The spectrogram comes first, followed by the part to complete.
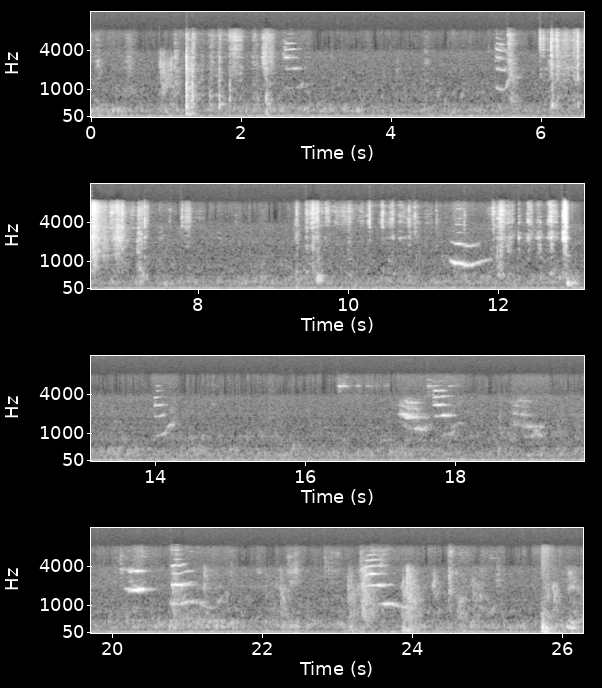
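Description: A cat meowing in several short calls through the second half. Earlier there are bursts of rustling and sharp clicks from a fabric play tunnel as a kitten tussles with a toy inside it.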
